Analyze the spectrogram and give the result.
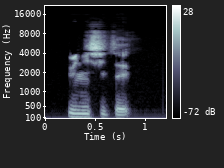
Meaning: uniqueness, unicity
- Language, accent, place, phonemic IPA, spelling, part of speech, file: French, France, Lyon, /y.ni.si.te/, unicité, noun, LL-Q150 (fra)-unicité.wav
